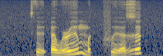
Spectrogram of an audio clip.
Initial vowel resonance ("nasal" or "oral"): oral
